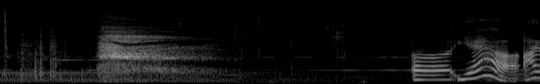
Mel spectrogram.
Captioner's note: Radovan exhales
